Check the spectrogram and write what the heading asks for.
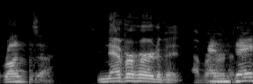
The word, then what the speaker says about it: Runza: food franchise that is only in Nebraska called Runza never heard of it they have the 100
